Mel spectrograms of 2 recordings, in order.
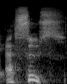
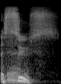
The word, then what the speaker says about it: Asus: But I think, as you say, I think they actually would say Asus. I think it's like a hard S. Yes, Asus.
